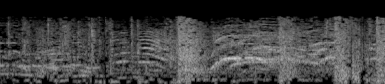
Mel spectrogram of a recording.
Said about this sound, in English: But I forget where this was out of, but here's a tip, a pro tip on what not to do with your fireworks during the Christmas celebration.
